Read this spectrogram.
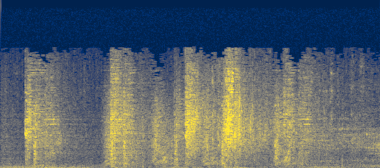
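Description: Swords clang and strike against armour.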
